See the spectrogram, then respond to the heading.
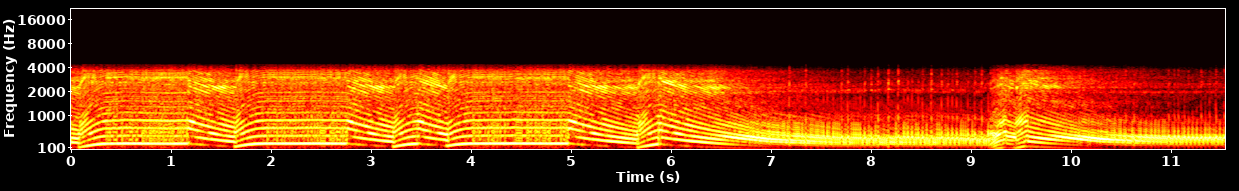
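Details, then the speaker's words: Stihl 661 standard chainsaw with adjustable carburetor, unlimited coil and flywheel swapped in, timing being tuned: repeated high revs with burbling uneven note off the cut; still grossly rich, four-stroking. "okay so we got to that still grossly blubbering Ritchie's you can hear audibly but that's good enough for me"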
